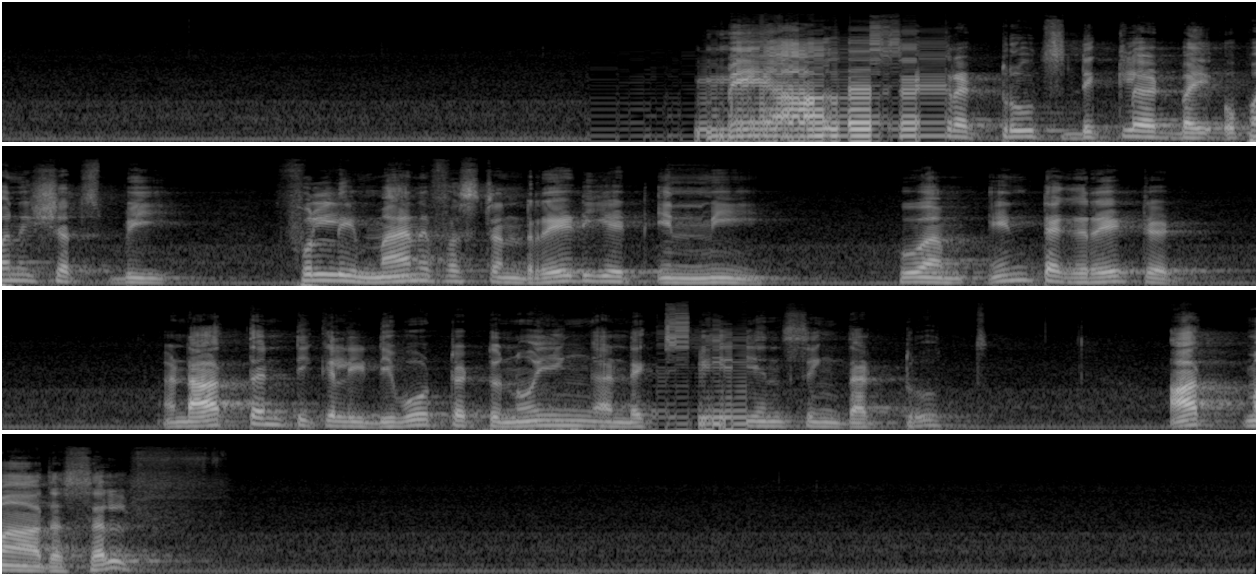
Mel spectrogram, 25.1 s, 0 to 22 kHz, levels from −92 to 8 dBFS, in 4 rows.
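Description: Robotic sound from repeated short buffers at 2.95–4.73 s and 15.81–16.28 s: a rigid 188 Hz buzz, likely from roughly 5 ms chunks looping while most new audio gets skipped.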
